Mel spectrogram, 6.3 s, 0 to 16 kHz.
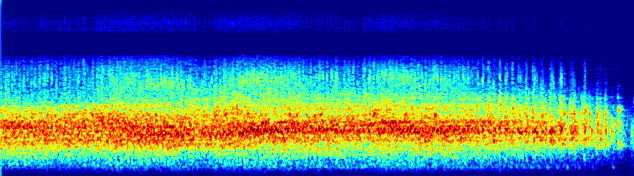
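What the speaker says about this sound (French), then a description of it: "Il a juste un très beau son ce moteur." A two-cylinder Briggs & Stratton engine on a Roper 16 T riding mower runs steadily up close, a constant droning rumble that holds level before fading out at the end.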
